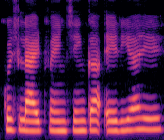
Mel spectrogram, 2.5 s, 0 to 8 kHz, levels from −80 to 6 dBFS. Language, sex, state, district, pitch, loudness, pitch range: Hindi, female, Madhya Pradesh, Bhopal, 210 Hz, -15 LUFS, 205-230 Hz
